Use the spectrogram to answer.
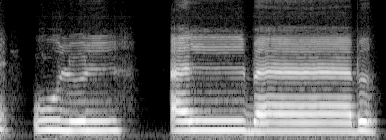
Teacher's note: با کے بعد جو یہ الف مد آ رہی ہے، اس کی وجہ سے ہم نے با کو لمبا ادا کیا ہے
